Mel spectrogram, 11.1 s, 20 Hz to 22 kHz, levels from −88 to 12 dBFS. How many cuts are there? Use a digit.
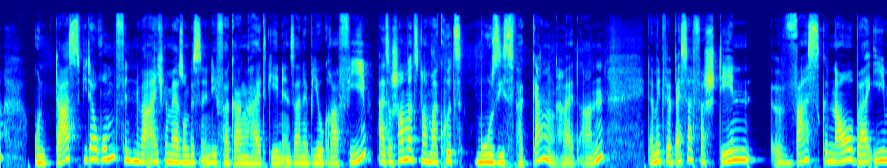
1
